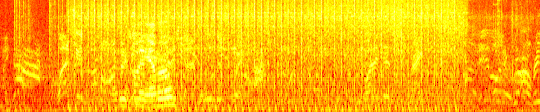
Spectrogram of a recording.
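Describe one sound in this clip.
An automatic gun fires rapid, loud bursts.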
